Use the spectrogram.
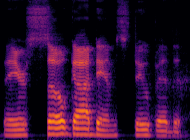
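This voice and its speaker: A man's voice: mid-range voice, fairly even intonation, takes it slowly, a bit bright. A man co-hosting a casual pop-culture podcast, speaking informally and bluntly in loosely worded opinions with some swearing. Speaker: podcast co-host.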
